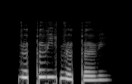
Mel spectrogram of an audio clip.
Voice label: Korean, Ideo Phones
